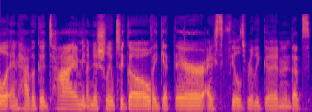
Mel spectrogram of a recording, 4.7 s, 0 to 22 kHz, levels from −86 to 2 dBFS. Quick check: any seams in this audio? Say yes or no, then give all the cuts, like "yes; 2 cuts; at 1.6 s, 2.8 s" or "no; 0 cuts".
yes; 4 cuts; at 1.3 s, 1.7 s, 2.3 s, 3.3 s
